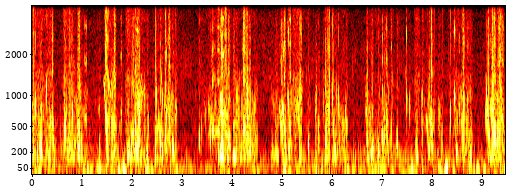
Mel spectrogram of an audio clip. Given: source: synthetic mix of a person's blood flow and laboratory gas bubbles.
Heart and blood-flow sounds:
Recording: Doppler ultrasound of blood flow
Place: subclavian vein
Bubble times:
0.00-0.49 s: bubbles
0.54-1.12 s: bubbles
1.32-1.39 s: bubbles
1.42-1.82 s: bubbles
1.85-2.35 s: bubbles
2.43-2.92 s: bubbles
3.31-4.53 s: bubbles
4.77-5.57 s: bubbles
5.65-5.78 s: bubbles
5.81-6.33 s: bubbles
6.64-7.24 s: bubbles
7.27-7.35 s: bubbles
7.46-7.58 s: bubbles
7.65-8.07 s: bubbles
8.11-8.21 s: bubbles
8.34-8.82 s: bubbles
9.04-9.47 s: bubbles
From the record:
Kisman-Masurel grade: 343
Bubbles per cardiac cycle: rolling drumbeat, 9 or more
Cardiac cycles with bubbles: 100%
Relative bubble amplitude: loud (0.450 to 0.775)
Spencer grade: 3 (all of the cardiac periods contain showers or single bubble signals, but not dominating or overriding the cardiac motion signals)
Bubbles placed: anywhere in the cardiac cycle

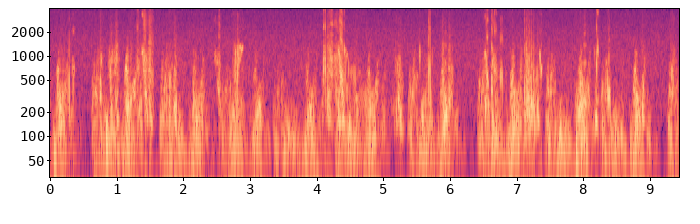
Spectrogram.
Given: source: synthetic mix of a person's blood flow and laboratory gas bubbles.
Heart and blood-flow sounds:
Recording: Doppler ultrasound of blood flow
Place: precordium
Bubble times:
0.11-0.38 s: bubbles
0.65-1.05 s: bubbles
1.18-1.25 s: bubbles
1.27-1.56 s: bubbles
1.66-1.92 s: bubbles
2.13-2.19 s: bubbles
2.24-2.31 s: bubbles
2.45-2.58 s: bubbles
2.72-2.90 s: bubbles
4.07-4.75 s: bubbles
4.95-5.33 s: bubbles
5.50-5.75 s: bubbles
5.86-6.05 s: bubbles
6.48-6.82 s: bubbles
6.89-7.40 s: bubbles
7.86-8.06 s: bubbles
8.14-8.25 s: bubbles
8.32-8.43 s: bubbles
8.85-8.94 s: bubbles
9.29-9.38 s: bubbles
9.42-9.44 s: bubbles
From the record:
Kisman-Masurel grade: 243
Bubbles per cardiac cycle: several, 3 to 8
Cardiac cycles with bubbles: 100%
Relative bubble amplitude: loud (0.450 to 0.775)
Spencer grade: 3 (all of the cardiac periods contain showers or single bubble signals, but not dominating or overriding the cardiac motion signals)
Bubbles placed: anywhere in the cardiac cycle

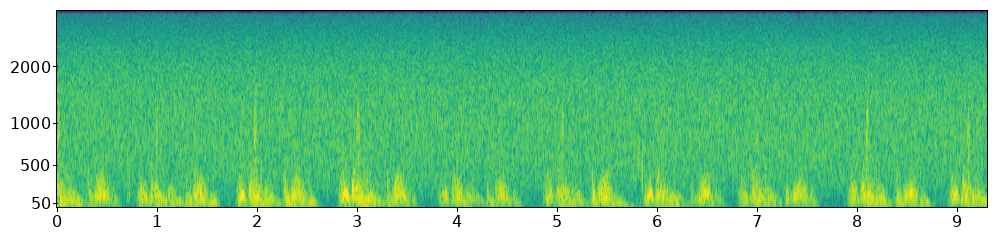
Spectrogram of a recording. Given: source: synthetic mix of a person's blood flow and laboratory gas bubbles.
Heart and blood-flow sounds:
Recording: Doppler ultrasound of blood flow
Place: precordium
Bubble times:
5.79-5.88 s: bubbles
From the record:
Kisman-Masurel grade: 122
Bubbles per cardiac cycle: 1 to 2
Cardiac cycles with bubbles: 10 to 50%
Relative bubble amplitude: moderate (0.250 to 0.450)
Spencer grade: 2 (many but less than half of the cardiac periods contain bubble signals, singularly or in groups)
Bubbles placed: anywhere in the cardiac cycle

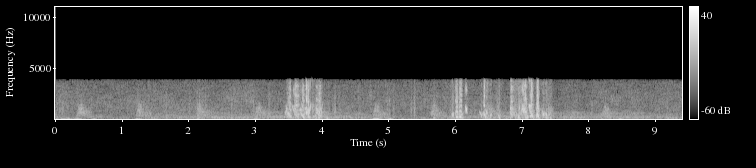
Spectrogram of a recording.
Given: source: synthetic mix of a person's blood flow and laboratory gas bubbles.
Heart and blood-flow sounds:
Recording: Doppler ultrasound of blood flow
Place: subclavian vein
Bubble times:
3.42-4.07 s: bubbles
5.92-6.19 s: bubbles
6.35-6.55 s: bubbles
6.61-6.71 s: bubbles
6.82-7.46 s: bubbles
From the record:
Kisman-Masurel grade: 223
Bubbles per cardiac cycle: several, 3 to 8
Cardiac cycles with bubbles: 10 to 50%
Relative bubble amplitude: loud (0.450 to 0.775)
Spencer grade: 2 (many but less than half of the cardiac periods contain bubble signals, singularly or in groups)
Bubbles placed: anywhere in the cardiac cycle

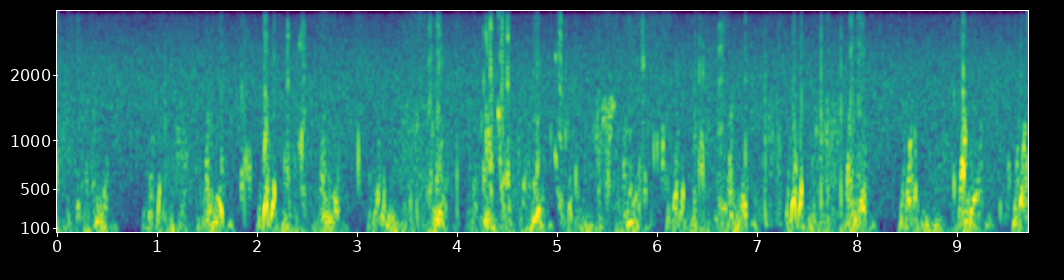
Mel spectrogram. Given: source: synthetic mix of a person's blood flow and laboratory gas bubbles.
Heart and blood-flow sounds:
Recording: Doppler ultrasound of blood flow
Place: precordium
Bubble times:
0.00-0.04 s: bubbles
0.09-0.26 s: bubbles
1.03-1.58 s: bubbles
1.81-1.97 s: bubbles
2.25-2.52 s: bubbles
2.61-2.79 s: bubbles
2.98-3.06 s: bubbles
3.44-3.88 s: bubbles
3.96-4.05 s: bubbles
4.11-4.61 s: bubbles
4.92-5.23 s: bubbles
5.37-5.64 s: bubbles
5.67-6.15 s: bubbles
6.34-6.52 s: bubbles
6.56-6.74 s: bubbles
6.95-7.26 s: bubbles
7.52-7.89 s: bubbles
7.91-8.10 s: bubbles
8.94-9.02 s: bubbles
9.12-9.20 s: bubbles
9.40-9.55 s: bubbles
9.63-9.72 s: bubbles
From the record:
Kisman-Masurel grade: 232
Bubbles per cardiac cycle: several, 3 to 8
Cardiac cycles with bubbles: 50 to 99%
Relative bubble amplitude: moderate (0.250 to 0.450)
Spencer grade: 3 (all of the cardiac periods contain showers or single bubble signals, but not dominating or overriding the cardiac motion signals)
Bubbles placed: only in the low amplitude regions of the cardiac cycle

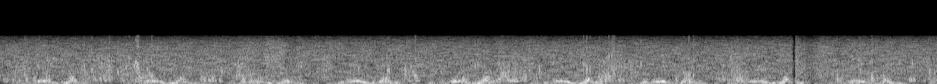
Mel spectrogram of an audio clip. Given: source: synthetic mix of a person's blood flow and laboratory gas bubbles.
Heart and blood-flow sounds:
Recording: Doppler ultrasound of blood flow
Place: precordium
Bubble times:
0.00-0.57 s: bubbles
0.78-1.59 s: bubbles
1.99-2.64 s: bubbles
3.12-3.33 s: bubbles
3.45-3.62 s: bubbles
3.74-3.94 s: bubbles
4.00-4.24 s: bubbles
4.59-5.44 s: bubbles
5.77-6.45 s: bubbles
6.72-6.98 s: bubbles
7.17-7.53 s: bubbles
8.32-8.47 s: bubbles
8.57-8.90 s: bubbles
9.07-9.18 s: bubbles
9.21-9.38 s: bubbles
From the record:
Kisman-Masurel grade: 342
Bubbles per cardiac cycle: rolling drumbeat, 9 or more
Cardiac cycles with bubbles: 100%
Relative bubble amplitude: moderate (0.250 to 0.450)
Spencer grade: 3 (all of the cardiac periods contain showers or single bubble signals, but not dominating or overriding the cardiac motion signals)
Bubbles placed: only in the low amplitude regions of the cardiac cycle

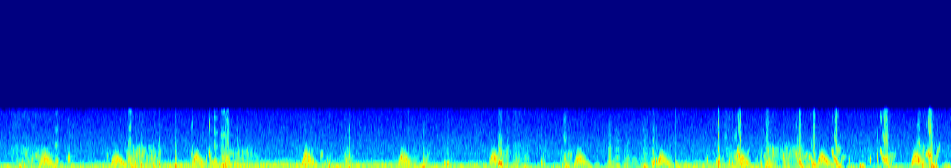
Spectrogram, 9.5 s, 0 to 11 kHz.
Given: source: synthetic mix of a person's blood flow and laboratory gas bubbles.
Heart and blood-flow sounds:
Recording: Doppler ultrasound of blood flow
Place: subclavian vein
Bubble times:
0.11-0.60 s: bubbles
0.66-0.74 s: bubbles
1.05-1.19 s: bubbles
1.25-1.65 s: bubbles
1.72-1.81 s: bubbles
1.91-1.93 s: bubbles
2.03-2.61 s: bubbles
2.96-3.17 s: bubbles
3.19-3.34 s: bubbles
3.43-3.56 s: bubbles
4.08-4.31 s: bubbles
4.41-4.52 s: bubbles
4.96-5.31 s: bubbles
5.35-5.48 s: bubbles
5.59-5.74 s: bubbles
6.06-6.61 s: bubbles
6.67-6.73 s: bubbles
7.04-7.50 s: bubbles
7.53-8.23 s: bubbles
8.28-8.54 s: bubbles
8.58-8.96 s: bubbles
9.15-9.44 s: bubbles
From the record:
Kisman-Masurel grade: 243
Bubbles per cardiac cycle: several, 3 to 8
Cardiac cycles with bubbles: 100%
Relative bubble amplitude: loud (0.450 to 0.775)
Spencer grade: 3 (all of the cardiac periods contain showers or single bubble signals, but not dominating or overriding the cardiac motion signals)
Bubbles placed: anywhere in the cardiac cycle

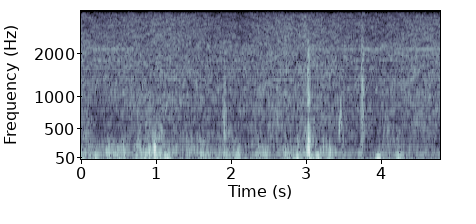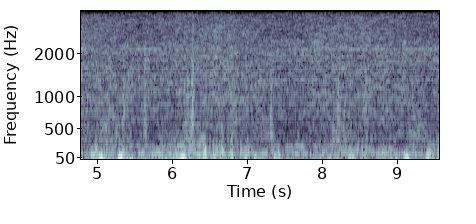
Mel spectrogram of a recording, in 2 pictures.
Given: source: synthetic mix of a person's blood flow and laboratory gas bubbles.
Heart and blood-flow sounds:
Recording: Doppler ultrasound of blood flow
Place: subclavian vein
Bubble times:
3.42-3.54 s: bubbles
From the record:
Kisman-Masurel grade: 111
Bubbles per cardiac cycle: 1 to 2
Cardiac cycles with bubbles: 1 to 10%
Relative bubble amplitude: barely perceptible (0.100 to 0.250)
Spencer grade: 1 (occasional bubble signal discernible with the cardiac motion signal, with majority of cardiac periods free of bubbles)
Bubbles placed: anywhere in the cardiac cycle

